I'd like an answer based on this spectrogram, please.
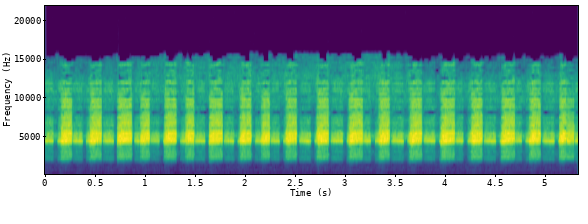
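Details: Summer cicada chorus in Dalmatia, Croatia, on a hot sunny afternoon: penetrating high-pitched rasping pulses, roughly three or four each second, continuing without a break, no other sounds.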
